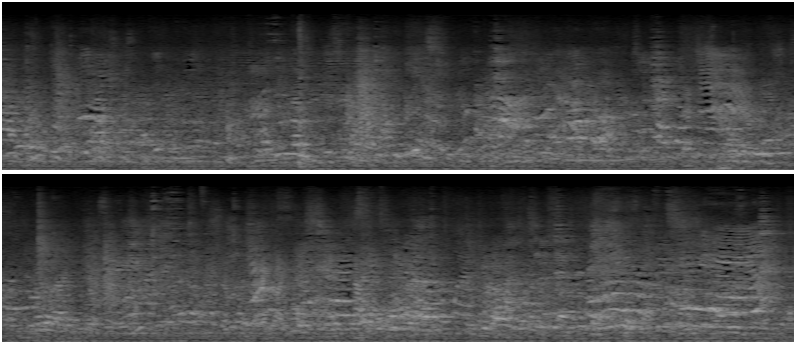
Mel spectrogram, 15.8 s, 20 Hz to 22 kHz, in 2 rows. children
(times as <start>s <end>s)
0.0s 7.6s, 13.2s 15.8s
